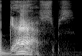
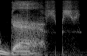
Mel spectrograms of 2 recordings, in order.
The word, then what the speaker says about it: gasps: to go for, audible gasps. And you had to pronounce both. I'm an English major. You have to pronounce both s's in gasps.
